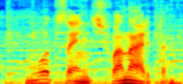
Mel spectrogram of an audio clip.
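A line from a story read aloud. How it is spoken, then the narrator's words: Sigh. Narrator (Russian): вздохнул я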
